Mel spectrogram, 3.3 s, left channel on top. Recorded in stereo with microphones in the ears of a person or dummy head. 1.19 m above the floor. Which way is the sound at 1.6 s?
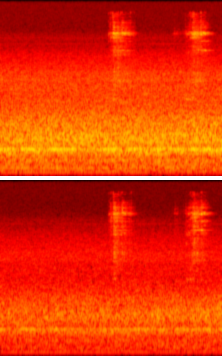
45° left (ahead or behind).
